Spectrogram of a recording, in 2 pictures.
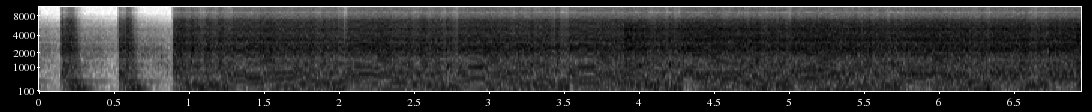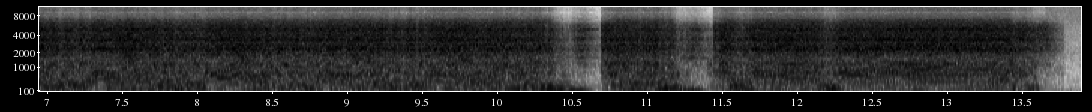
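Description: A harmony riff is played on heavily distorted electric guitar, a dense, loud, fast chugging line with brief stops near the start and near the end, and no talking.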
